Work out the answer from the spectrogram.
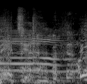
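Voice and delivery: ordinary delivery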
